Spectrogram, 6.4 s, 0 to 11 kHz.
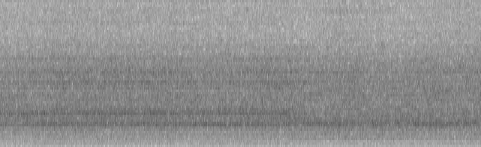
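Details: John Deere X540 mower twin after replacing two failed ignition coils that caused no spark and no start: runs steadily at an even, unchanging speed with a faint high whine, no misfires or stumbles; runs healthy.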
